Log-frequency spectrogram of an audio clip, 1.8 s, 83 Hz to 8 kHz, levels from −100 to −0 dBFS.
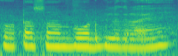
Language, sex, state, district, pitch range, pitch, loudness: Hindi, male, Uttar Pradesh, Shamli, 180-190 Hz, 185 Hz, -13 LUFS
